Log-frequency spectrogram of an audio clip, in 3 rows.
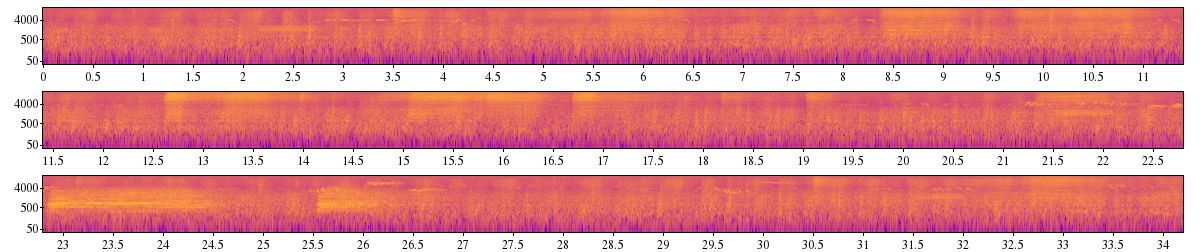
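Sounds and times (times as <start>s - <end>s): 
train ambience in the American Midwest: 0.0s - 34.1s.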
